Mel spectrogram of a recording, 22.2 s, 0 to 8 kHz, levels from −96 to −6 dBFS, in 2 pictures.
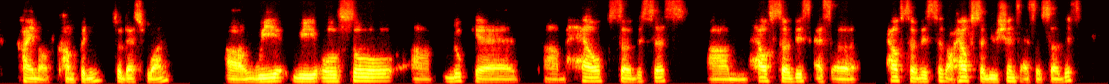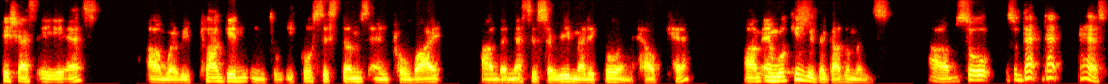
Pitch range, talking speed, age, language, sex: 105-135 Hz, 155 wpm, 20-39, English, male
